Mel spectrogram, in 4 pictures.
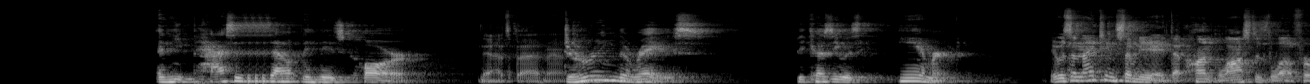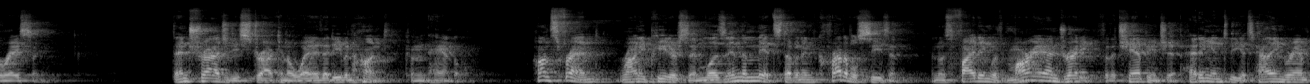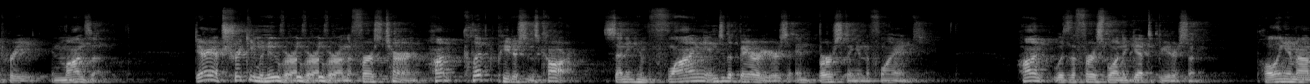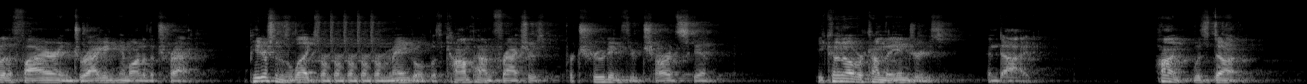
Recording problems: room echo; slight; dies away in 0.8 s
off-mic speech; somewhat distant
audio stuttering; at 2.5 s, at 29 s and at 42 s

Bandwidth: 14.5 kHz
